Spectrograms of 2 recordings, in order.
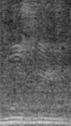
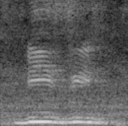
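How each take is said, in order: First: The first vowel is a long 'oo' sound. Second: The first vowel is an 'ee'-like sound. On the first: The speaker calls it wrong. "इसको हम बूजी क्यों नहीं बोलते?" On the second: The speaker calls it right. "इसलिए यू का pronounce आएगा ई से"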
